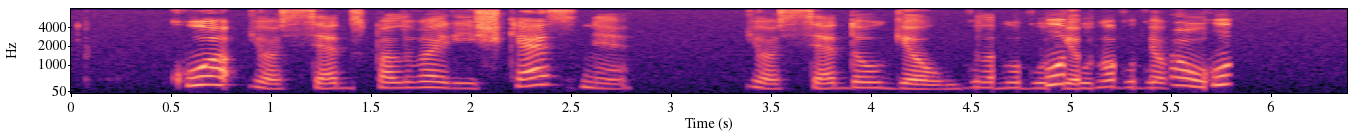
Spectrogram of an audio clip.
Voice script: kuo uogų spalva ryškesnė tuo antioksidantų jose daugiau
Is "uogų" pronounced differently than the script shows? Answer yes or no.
yes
